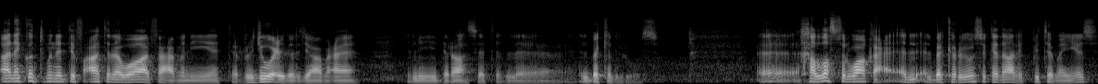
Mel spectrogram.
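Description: A man with a Bahraini accent, his fairly low pitch and lively intonation set at a moderate pace. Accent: Bahraini Gulf Arabic. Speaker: sports educator. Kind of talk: interview. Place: studio. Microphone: lapel.

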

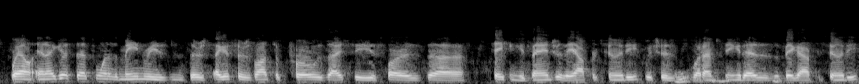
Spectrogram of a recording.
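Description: This man has a fairly low pitch and fairly even intonation, talking at a very fast pace. Noticeable background noise runs behind him. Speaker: business professional. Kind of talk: phone-in call. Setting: phone call.

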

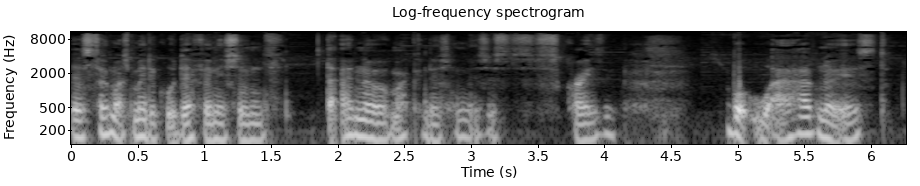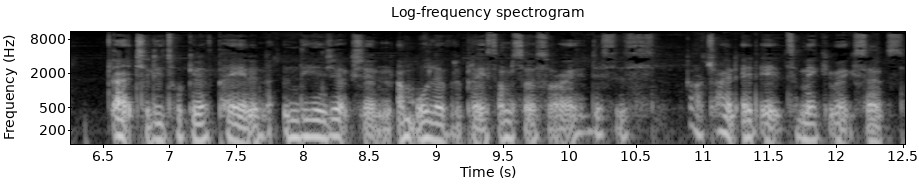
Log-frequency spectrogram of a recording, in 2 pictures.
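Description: A woman speaks very fast in a very deep, low voice with a dark, mellow tone. Her pitch moves in an ordinary way, and her delivery is somewhat breathy. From England. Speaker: vlogger with endometriosis. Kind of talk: casual vlog chat. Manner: rambling, chatty. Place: home room. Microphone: phone near.

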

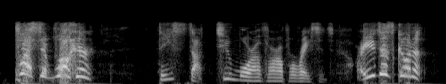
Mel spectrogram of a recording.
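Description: In a put-on character voice, a man growls at an extremely high pitch, projecting loudly at a fairly quick pace. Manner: growling, angry.

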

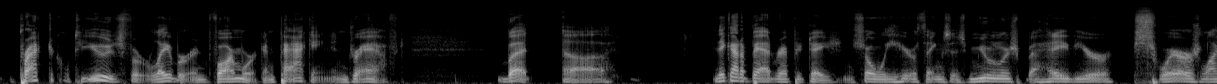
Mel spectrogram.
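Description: In a dry sound with no echo and a quiet background, a man speaks at a fairly slow pace with vocal fry and long, frequent pauses. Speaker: guest. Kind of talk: interview answer. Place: hall. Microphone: handheld.

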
